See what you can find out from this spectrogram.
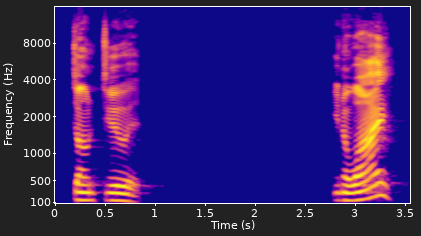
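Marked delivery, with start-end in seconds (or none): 0.2-0.9 whispered voice. Retelling a moment in church, urging a friend: retelling a whisper. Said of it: "I whispered to Craig".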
